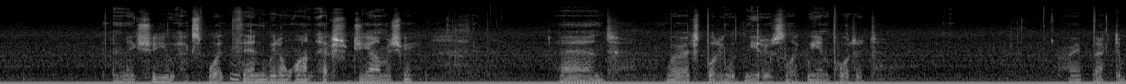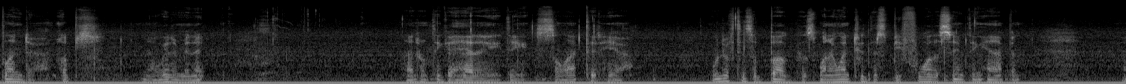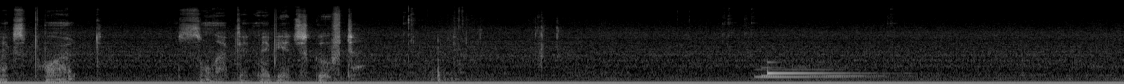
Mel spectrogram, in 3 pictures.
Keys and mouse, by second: 9.5 click, 13.6 click, 15.0 click, 21.0 click, 24.7 click, 27.8 s, 28.0 g, 29.8 click, 32.1 click.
